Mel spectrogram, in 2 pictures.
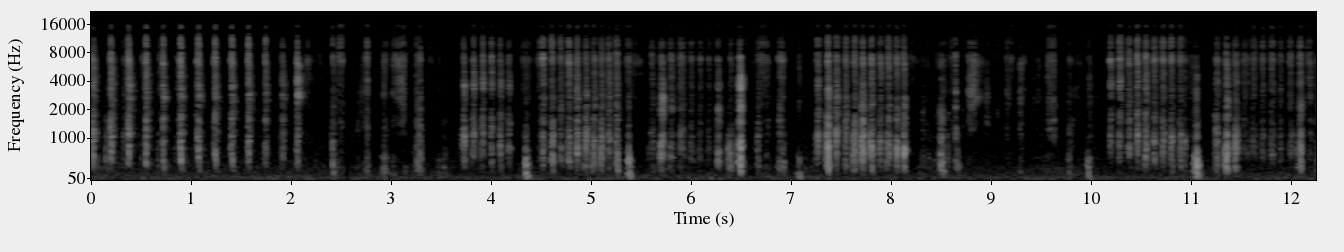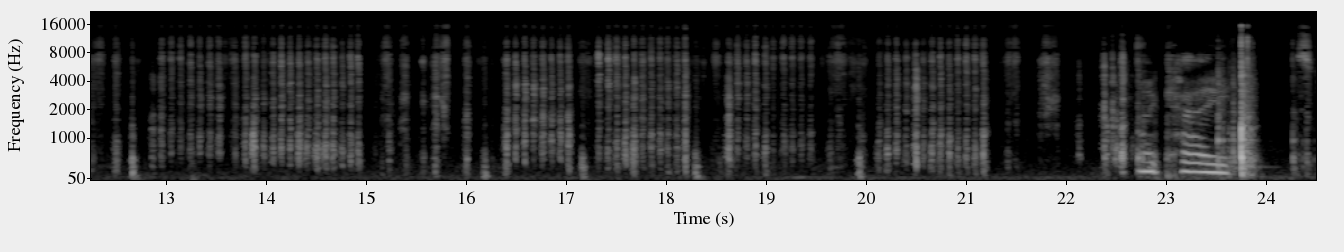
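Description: Round ink blending tool dabbing and rubbing ink onto the edges of a small paper card: soft, scratchy strokes in quick runs with short pauses between them.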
